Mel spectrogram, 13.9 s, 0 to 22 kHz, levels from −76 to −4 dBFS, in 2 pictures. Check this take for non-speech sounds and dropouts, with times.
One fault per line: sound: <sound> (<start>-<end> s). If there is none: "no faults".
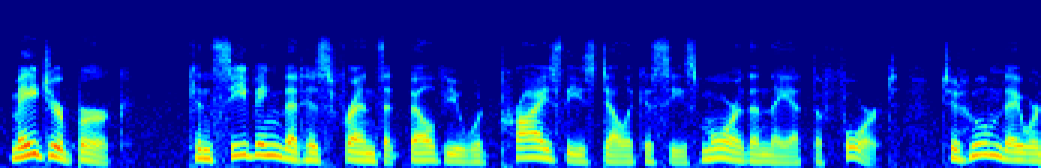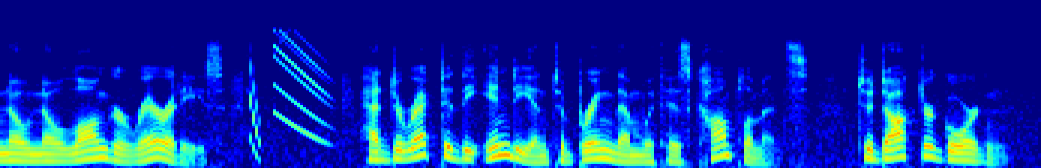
sound: chirp (8.6-9.2 s)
